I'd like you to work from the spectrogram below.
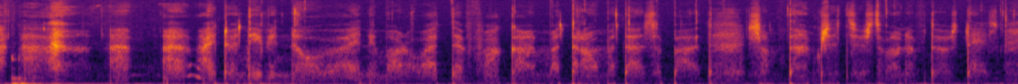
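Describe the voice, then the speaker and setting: A moderate-paced whisper over noticeable background noise. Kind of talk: ASMR rambling talk. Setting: close microphone. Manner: whispered.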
